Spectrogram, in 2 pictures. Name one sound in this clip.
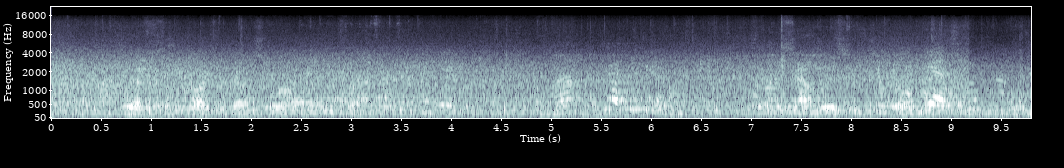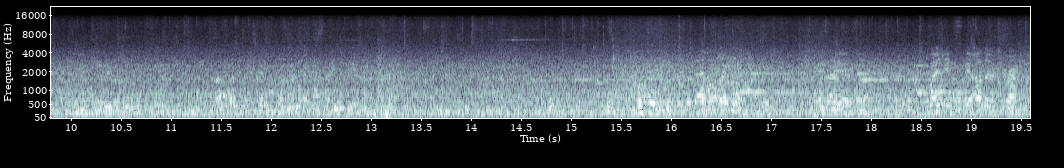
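A piano plays a melody.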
